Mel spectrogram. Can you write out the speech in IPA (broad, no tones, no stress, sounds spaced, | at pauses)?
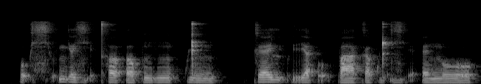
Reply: o̰ sʲ o̰ nʲ ɜ zʲ ɛ̰ t̪ʰ ʌ ʔ ʌ p ŋ i ŋ o̰ p ɖ ĩ | k ɛ lʲ o̰ rʲ a ʔ o̰ p a k a p ɖ ɛ̰ zʲ ɛ̰ ʔ ɛ n̪ o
